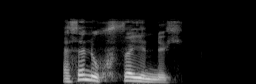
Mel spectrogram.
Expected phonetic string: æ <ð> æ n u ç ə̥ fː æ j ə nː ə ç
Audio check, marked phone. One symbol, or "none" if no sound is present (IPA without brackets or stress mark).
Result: θ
